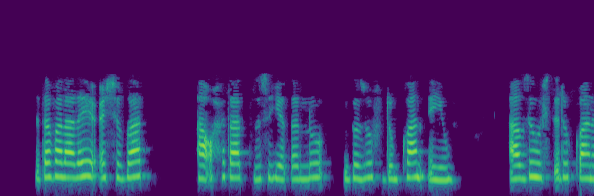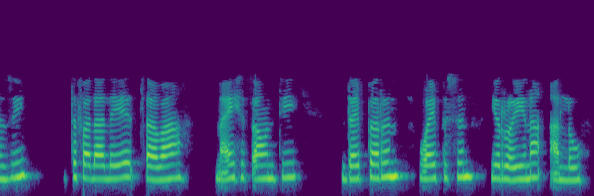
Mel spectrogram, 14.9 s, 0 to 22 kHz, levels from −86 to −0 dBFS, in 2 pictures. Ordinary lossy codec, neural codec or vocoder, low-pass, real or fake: MP3, 32 kbps; none; 5.4 kHz; real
